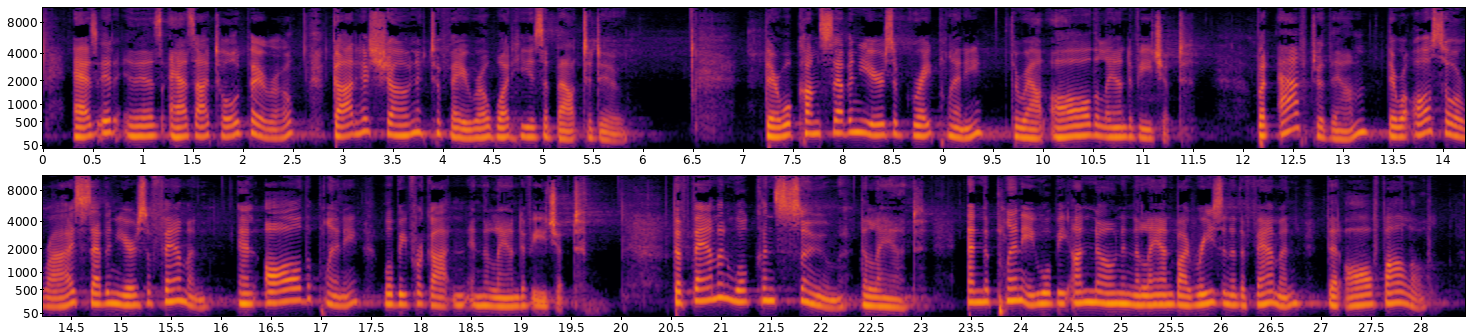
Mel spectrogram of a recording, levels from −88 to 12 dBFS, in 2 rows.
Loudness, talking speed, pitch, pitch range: -19 LUFS, 165 wpm, 205 Hz, 180-235 Hz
